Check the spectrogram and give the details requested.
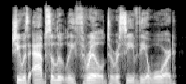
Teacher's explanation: you notice how some words are stressed. Thrilled. Award, while others are spoken quickly. She was.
